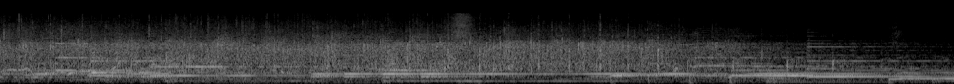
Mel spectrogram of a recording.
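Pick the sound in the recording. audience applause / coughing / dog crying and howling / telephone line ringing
audience applause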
